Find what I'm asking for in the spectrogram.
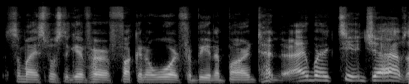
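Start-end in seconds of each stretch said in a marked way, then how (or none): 2.9-4.1 mocking quote. Mocking a bartender's boast.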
